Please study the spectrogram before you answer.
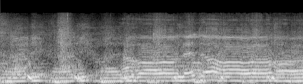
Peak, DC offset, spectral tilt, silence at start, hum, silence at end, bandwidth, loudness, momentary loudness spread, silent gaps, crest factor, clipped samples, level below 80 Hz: -2 dBFS; under 0.1%; -6 dB/octave; 0 s; none; 0 s; 12 kHz; -8 LUFS; 3 LU; none; 6 dB; under 0.1%; -36 dBFS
